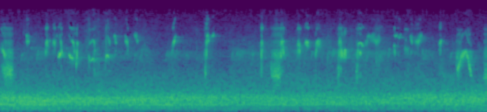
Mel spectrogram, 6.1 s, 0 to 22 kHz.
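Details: White-throated dipper by the Lieser river at Wittlich, Germany, 2019, giving a run of sharp, high chirps and short trills in quick, uneven bursts, partly masked by a strong, constant roar of rushing water.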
